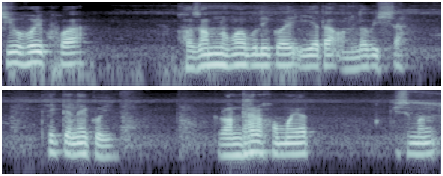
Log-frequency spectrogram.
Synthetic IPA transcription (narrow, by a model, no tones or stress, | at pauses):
sioɦojkʰʊwa | xɔzɔmnɔɦʊwabulikɔjiɛtaʔɔ̰ndɔbisa | tʰik̚tɛnɛkoj | ɹɔndʱaɹxɔmɔjɔt̚ | kisuman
